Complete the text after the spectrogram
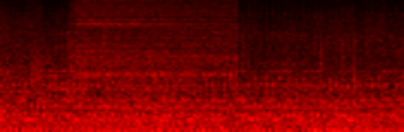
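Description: Water sprays with a loud hiss.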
